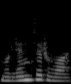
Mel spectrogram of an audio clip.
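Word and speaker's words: Moulin du Roy: on your love in бумага называется именно так мулен де рва так как производитель французский по правилам французского языка именно так стоит произносить название этой бумаге вы можете произносить как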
